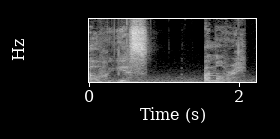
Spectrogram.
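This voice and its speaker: Man voicing a hesitant, slow-talking shy alien scientist. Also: big pitch swings. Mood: gentle, guiding. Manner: hesitant, stammering, soft-spoken. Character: shy, gentle alien scientist, flustered and caring. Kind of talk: intimate audio roleplay addressed to the listener. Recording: clear low background rumble noise.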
